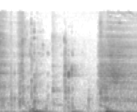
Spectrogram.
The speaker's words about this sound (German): Tropf. Tropf.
